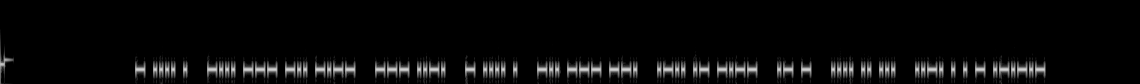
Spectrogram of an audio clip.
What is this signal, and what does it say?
Morse code, heard as a keyed tone, about 40 wpm, 700 Hz. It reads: THE BODY OF THE DOG LAY AT HIS FEET.
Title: Sentences from Top 1000 Words - Review Part 2 - 40wpm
